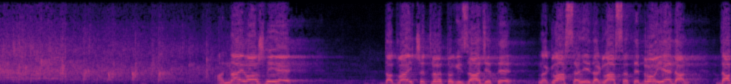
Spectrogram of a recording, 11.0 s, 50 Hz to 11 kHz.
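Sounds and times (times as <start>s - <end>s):
crowd applauding at a local election campaign rally: 0.0s - 3.4s
speech: 3.2s - 4.6s, 5.8s - 10.9s.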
